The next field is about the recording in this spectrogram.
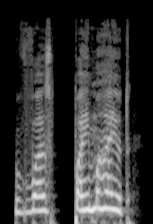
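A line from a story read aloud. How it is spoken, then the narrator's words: Sharp cry after pain. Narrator (Russian): вскрикнул, когда боль утихла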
